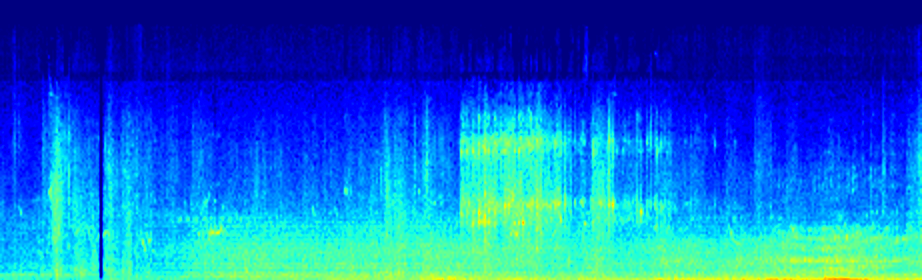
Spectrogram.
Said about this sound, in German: Sie hörten Motorenlärm in der Ferne. Ein Lastwagen fuhr weg.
